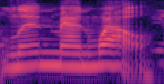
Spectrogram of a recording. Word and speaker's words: Lin-Manuel: No, I think it's Lin-Manuel, isn't it? Is it Lin-Manuel? I think he pronounces it Lin-Manuel.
